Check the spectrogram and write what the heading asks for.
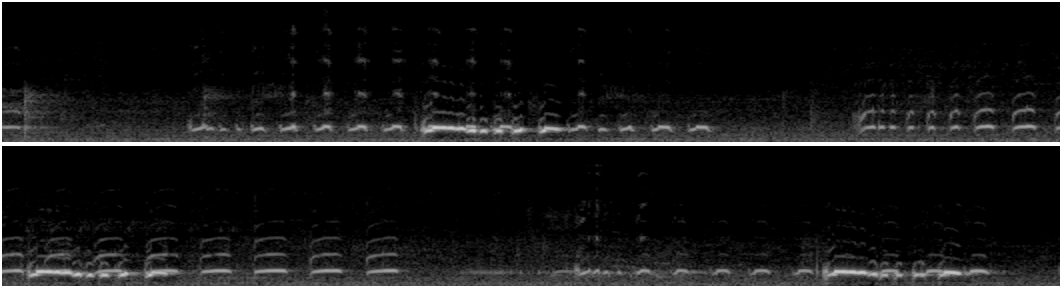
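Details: Local zebra doves cooing to provoke answers: three bouts, each a quick series of short notes climbing into a loud warbled, rolling phrase, separated by brief pauses.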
